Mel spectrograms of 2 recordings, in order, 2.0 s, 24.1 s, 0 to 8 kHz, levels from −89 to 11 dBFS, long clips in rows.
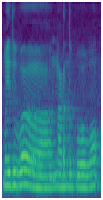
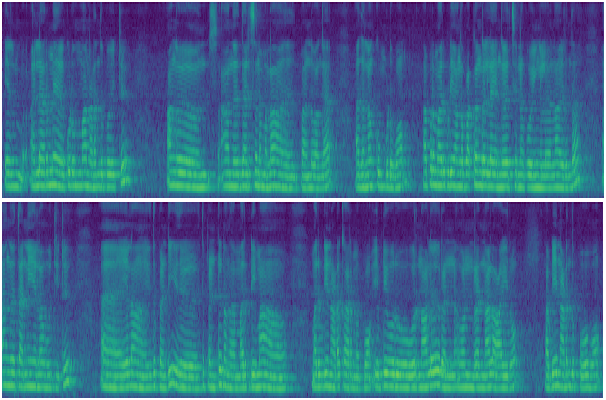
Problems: none marked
